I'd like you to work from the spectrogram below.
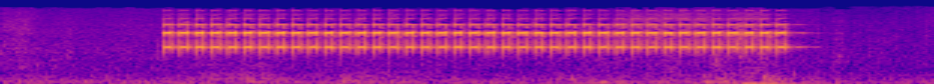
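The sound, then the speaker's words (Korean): A telephone rings once with an incoming call on a Monday afternoon, a fast, high-pitched electronic trill, a warbling burst lasting about two seconds, loud against a quiet background with no one talking. “실망감에 영 풀이 죽어 있던 월요일 오후, 마침내 그에게서 전화가 왔습니다.”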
